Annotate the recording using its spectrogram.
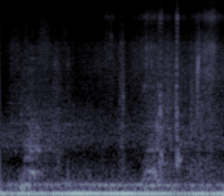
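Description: Beagle puppy making a few short, soft whimpers while nosing into a ring toy, over a steady low hum.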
